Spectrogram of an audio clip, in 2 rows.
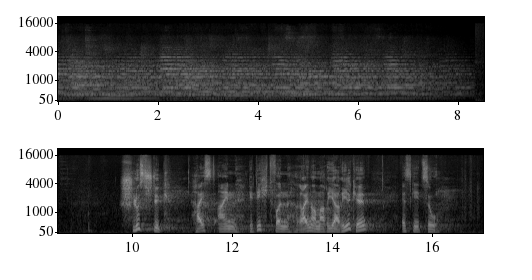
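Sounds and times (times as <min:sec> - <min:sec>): church bells ringing: 0:00.0 - 0:08.4.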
